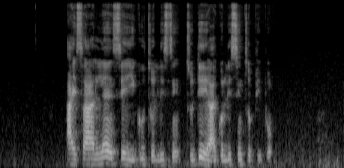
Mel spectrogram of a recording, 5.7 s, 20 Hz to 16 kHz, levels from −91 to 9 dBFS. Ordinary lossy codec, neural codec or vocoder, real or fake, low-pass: none; vocoder, 48 kHz, 128 mel bands, Vocos; fake; 14.4 kHz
